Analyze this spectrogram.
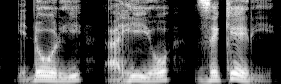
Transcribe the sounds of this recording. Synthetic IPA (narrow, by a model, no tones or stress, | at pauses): ɡɛ̰ɗɔɾi | a̰ɦijɔ | zɛkɛɾḭ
